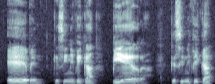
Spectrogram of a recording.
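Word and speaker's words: אבן: llama eben ezer fíjense ya saben ustedes cómo se escribe con una letra a letra vez y con una luz soft se lee even que significa piedra que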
